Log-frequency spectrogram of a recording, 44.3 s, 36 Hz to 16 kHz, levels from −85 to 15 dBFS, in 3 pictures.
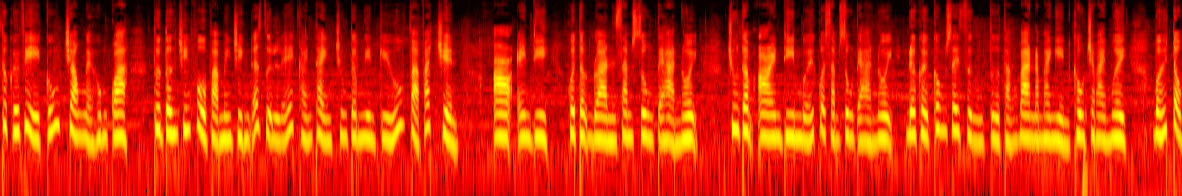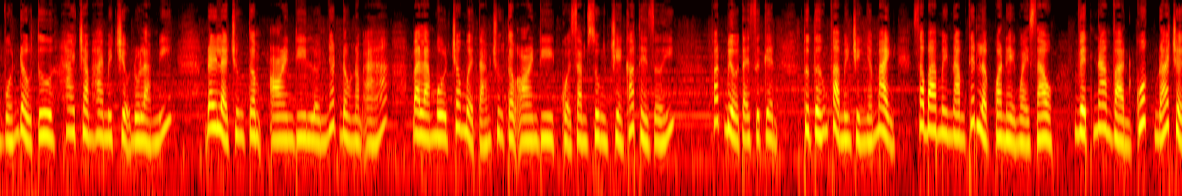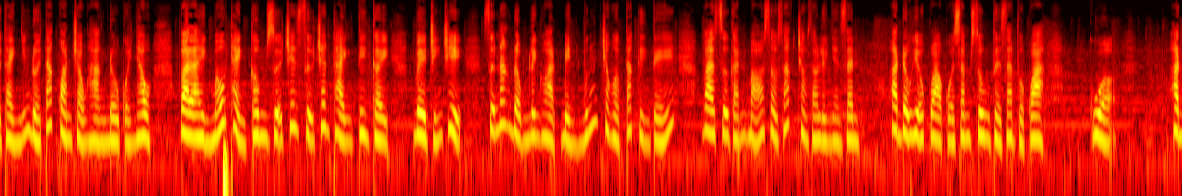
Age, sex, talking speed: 10-29, female, 240 wpm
